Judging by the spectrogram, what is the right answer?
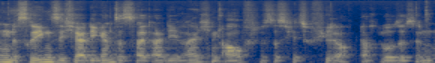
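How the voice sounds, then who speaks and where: A man talks at a fairly quick pace. His pitch is fairly low and his intonation monotone and flat. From US, San Francisco Bay Area. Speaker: guest. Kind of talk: casual chat.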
